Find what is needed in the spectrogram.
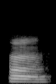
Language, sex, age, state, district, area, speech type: Manipuri, male, 18-30, Manipur, Churachandpur, rural, conversation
